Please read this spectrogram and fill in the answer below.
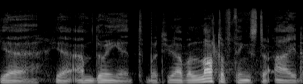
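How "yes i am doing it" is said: mock insincere tone, slower pace. The speaker describes someone only pretending to do their practice: mock-insincere voice. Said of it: "[imitates insincere voice]".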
